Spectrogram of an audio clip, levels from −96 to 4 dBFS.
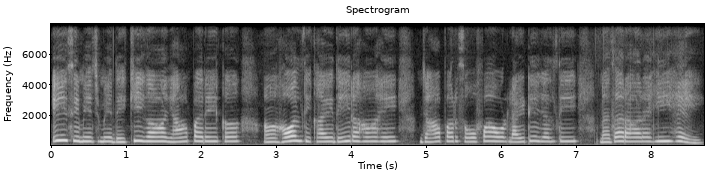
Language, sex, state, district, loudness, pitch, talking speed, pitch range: Hindi, female, Rajasthan, Jaipur, -18 LUFS, 285 Hz, 150 wpm, 270-290 Hz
